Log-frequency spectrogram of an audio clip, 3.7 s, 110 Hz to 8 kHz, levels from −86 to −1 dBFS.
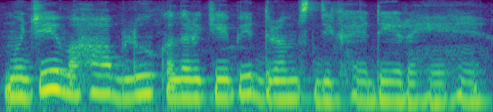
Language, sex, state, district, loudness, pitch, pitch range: Hindi, female, Arunachal Pradesh, Longding, -16 LUFS, 195 Hz, 180-220 Hz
